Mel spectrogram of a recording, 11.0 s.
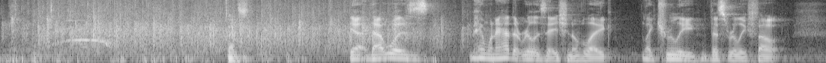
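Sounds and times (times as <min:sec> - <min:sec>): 
audience clapping: 0:00.0 - 0:07.0
speech: 0:03.0 - 0:03.4, 0:04.7 - 0:10.5.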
